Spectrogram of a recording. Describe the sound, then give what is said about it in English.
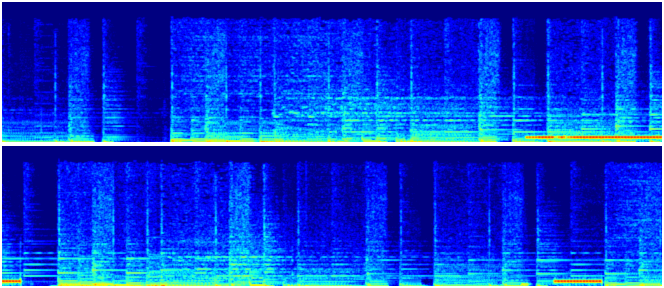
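A phone call rings through to voicemail: a steady ringing tone of about a second, then a shorter one, both over a busy background of other sound. “Just hitting the button. They're sending me to voicemail.”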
